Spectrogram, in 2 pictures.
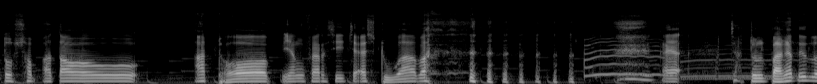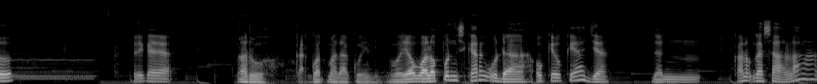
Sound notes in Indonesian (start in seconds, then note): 5.4 tertawa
